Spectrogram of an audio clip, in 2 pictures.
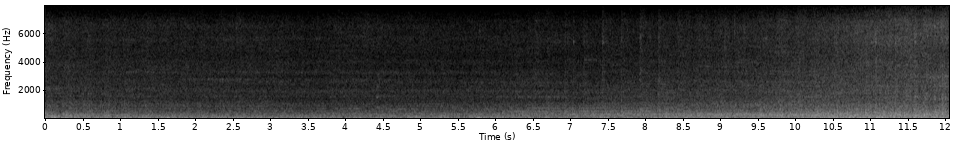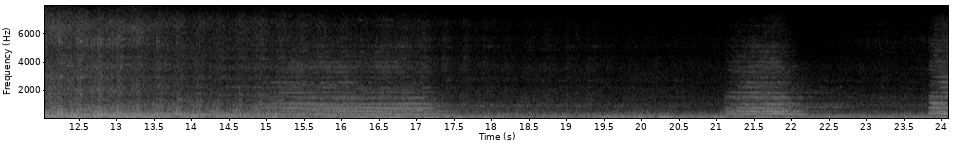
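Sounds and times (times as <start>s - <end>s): freight cars rumbling on rails: 0.0s - 24.0s
locomotive chime horn: 14.9s - 17.4s, 21.1s - 22.8s, 23.8s - 24.0s.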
